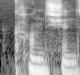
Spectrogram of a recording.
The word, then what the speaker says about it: conscience: not conscience it's conscience conscience so the stress would be at the beginning and then we have the sure sound conscience and this would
